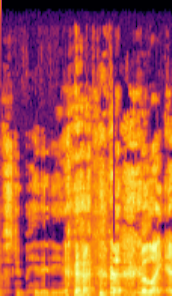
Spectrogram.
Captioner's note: laughs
